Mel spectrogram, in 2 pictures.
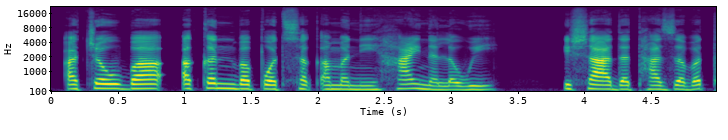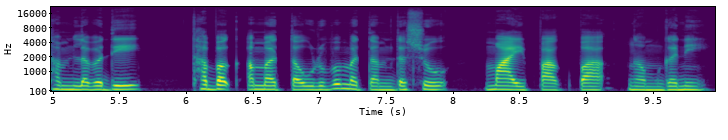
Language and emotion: Manipuri, neutral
